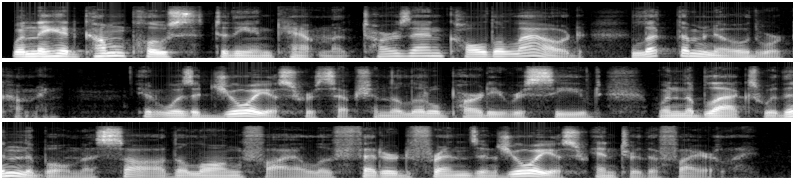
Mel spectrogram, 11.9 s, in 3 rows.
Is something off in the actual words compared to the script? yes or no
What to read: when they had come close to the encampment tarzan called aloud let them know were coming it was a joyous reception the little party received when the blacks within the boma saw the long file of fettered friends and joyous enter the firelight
no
